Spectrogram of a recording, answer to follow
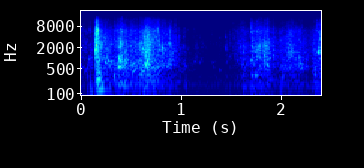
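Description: Water sloshing in a baptismal tank as a man is lowered fully under for immersion baptism. A rush of splashing starts just after the start and dies away within a second, then a fainter slosh comes near the end.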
